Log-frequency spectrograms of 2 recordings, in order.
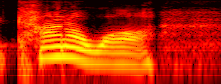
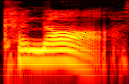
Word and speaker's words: Kanawha: kan a wh a which if you look at that looks like Kanawa at least to me I would say kana wah but I was later told everyone there pronounces it Knaus so that is why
